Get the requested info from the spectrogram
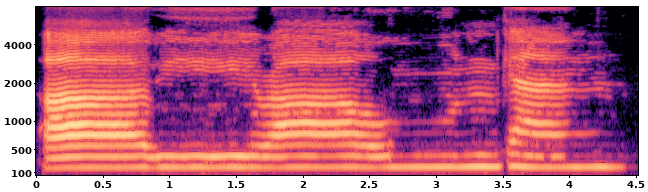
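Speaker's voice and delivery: drawn-out chanted syllables; slow intoned mantra. Shown as a demonstration. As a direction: intone each syllable slowly. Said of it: "I like doing Obi-Ron Ken".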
